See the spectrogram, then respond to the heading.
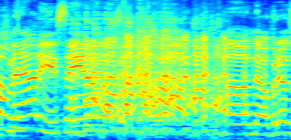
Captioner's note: laughter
